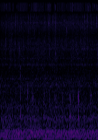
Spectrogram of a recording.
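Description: A pot of chicken and dumplings at a low, steady boil on the stove, giving a faint, continuous bubbling simmer with no voices.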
